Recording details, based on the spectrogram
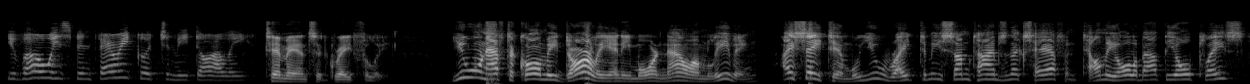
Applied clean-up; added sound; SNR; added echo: none; none; none; none.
